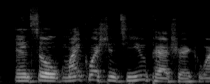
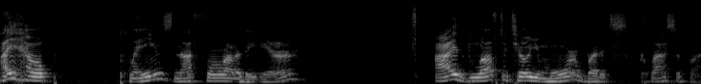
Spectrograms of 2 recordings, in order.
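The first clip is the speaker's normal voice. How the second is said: acted flat, deadpan, unperformed delivery. Retelling a party story, quoting an engineer's reply: imitating a flat-faced delivery. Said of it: "so total flat face".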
